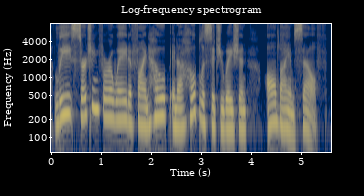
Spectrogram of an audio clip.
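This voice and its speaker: Low-voiced woman hosting a podcast. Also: measured pace, a little mellow, no room sound, studio quality. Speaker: podcast host. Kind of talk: conversational interview about a novel and faith.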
